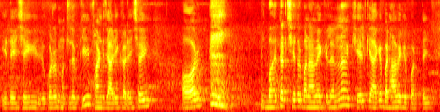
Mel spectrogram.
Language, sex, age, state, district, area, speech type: Maithili, male, 18-30, Bihar, Sitamarhi, rural, spontaneous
